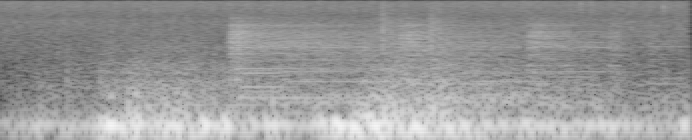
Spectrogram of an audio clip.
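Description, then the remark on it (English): Deep, rolling thunder rumbles steadily through a thunderstorm while rain hisses constantly in the background, with no one speaking. “A good storm is a soul nourishing thing.”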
